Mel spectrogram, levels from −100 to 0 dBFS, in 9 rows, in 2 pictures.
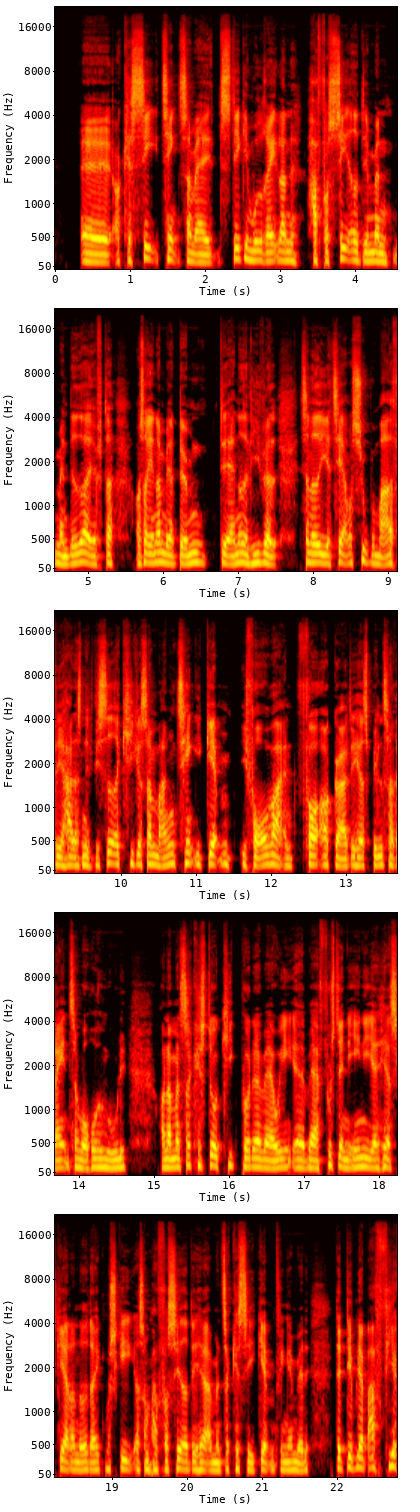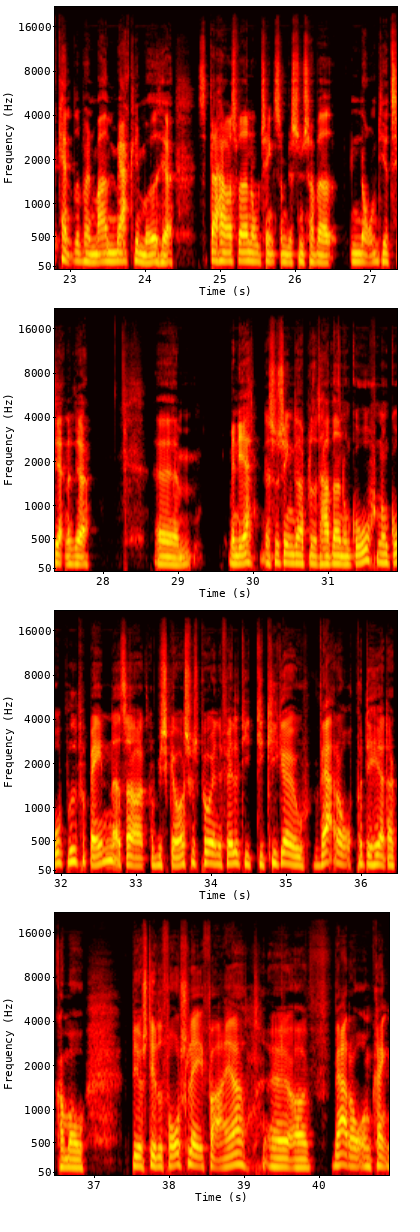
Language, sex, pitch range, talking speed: Danish, male, 120-145 Hz, 260 wpm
